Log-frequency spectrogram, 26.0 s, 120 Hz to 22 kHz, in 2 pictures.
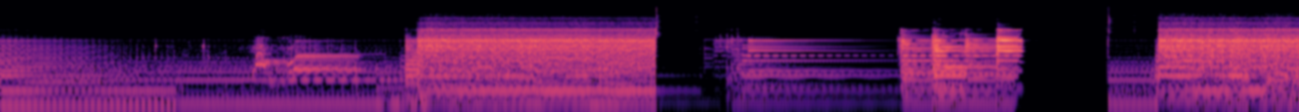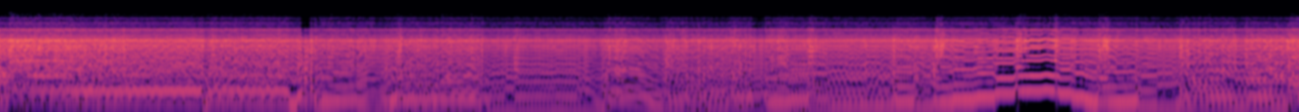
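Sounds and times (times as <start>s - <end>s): fuzz-distorted electric guitar: 0.0s - 10.3s, 11.1s - 25.9s.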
